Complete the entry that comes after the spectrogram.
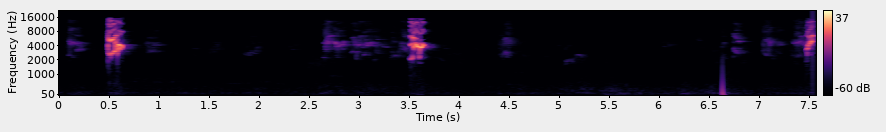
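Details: Two healthy adult peach-faced lovebirds, both green, one red-faced and one yellowish white-faced, chirping indoors: sharp high broadband chirps spaced a few seconds apart, with softer twittering notes between them and a single click.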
